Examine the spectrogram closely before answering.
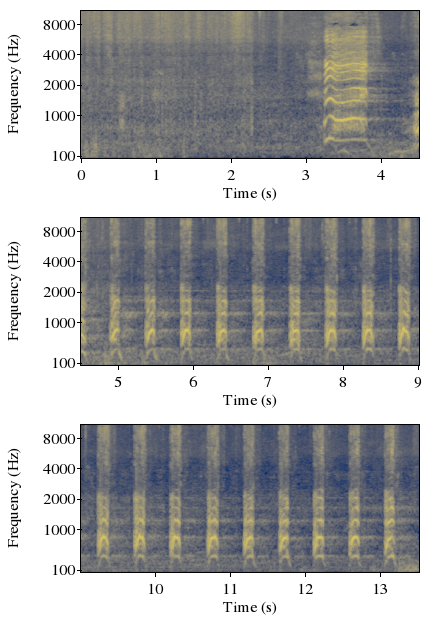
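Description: German shepherd dog barking at the protection helper in a hold-and-bark: a steady run of loud barks, about two a second, starting some four seconds in. It comes just after one long, wavering cry.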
